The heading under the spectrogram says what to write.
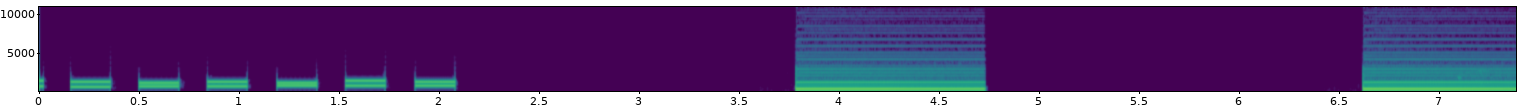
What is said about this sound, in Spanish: voy a tratar de llamar, a ver. Pruebe de nuevo a este número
